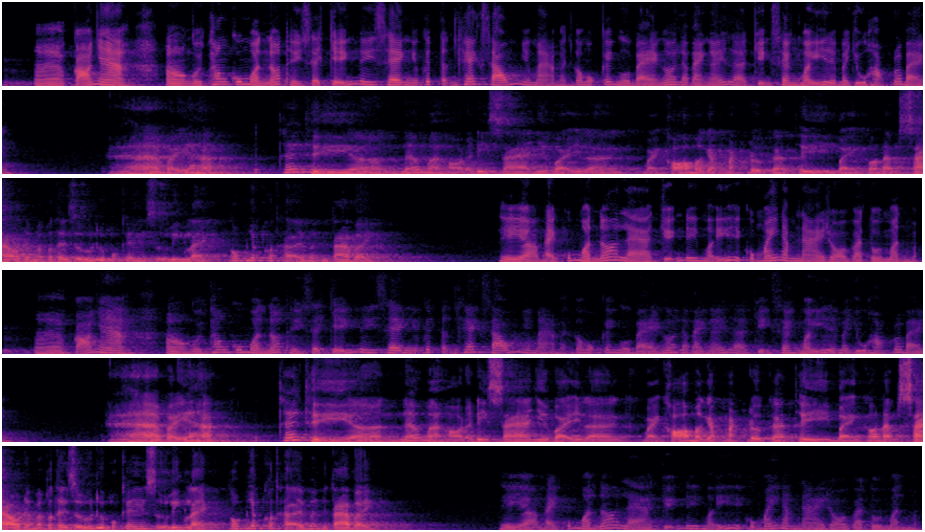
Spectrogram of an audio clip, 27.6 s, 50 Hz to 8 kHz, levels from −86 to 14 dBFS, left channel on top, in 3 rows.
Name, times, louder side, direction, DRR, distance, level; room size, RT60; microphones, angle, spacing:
voice 1, 0.3-9.3 23.4-27.6, left 5 dB, 80° left, 15 dB, 0.6 m, -35 dB
voice 2, 10.3-11.4 12.0-22.1, right 3 dB, 70° right, 7 dB, 1.5 m, -30 dB
22.0 x 8.5 x 7.3 m, 1.5 s
head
